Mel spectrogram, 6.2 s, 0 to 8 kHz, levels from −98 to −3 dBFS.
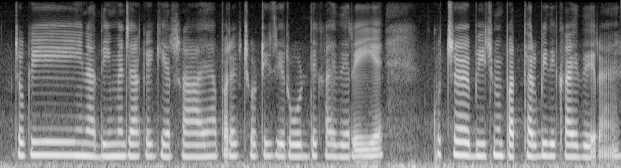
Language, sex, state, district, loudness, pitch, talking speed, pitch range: Hindi, female, Uttarakhand, Uttarkashi, -17 LUFS, 220 Hz, 260 wpm, 210-225 Hz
